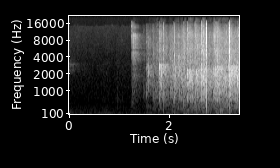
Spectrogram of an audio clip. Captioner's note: applause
